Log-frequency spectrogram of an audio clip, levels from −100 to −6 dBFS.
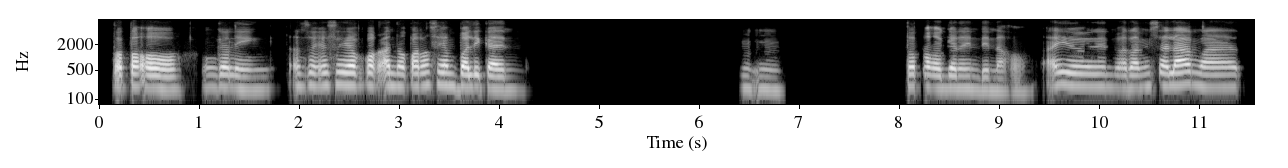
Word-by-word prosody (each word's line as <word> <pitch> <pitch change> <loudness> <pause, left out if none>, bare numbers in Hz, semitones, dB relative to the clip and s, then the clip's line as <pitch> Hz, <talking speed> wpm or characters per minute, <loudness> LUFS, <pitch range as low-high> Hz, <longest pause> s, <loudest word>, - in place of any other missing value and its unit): Totoo, 185 -3 +4 0.2
ang 190 0 -12
galing 175 -3 -3 0.2
ang 205 -1 -9
saya-saya 215 0 +1
pang 215 -1 +2
ano 205 -2 0
parang 210 +2 +1
sayang 215 -3 -1
balikan. 180 -4 +2 2.2
Mm. 170 -2 -16 1.2
Totoo 200 -1 0
ganun 180 -2 -4
din 165 -1 -8
ako, 155 0 -14 0.2
ayun 205 -2 -4
maraming 190 +1 -4
salamat. 200 -2 +1
195 Hz, 95 wpm, -21 LUFS, 180-205 Hz, 2.2 s, Totoo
